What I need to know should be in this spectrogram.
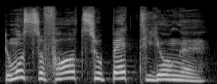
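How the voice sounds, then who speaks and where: A gentle, embarrassed father talks softly and soothingly to his son, as a woman reading aloud plays him. He speaks slowly and apologetically. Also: on the high side, lively intonation.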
